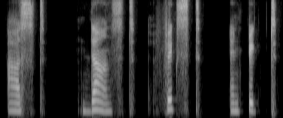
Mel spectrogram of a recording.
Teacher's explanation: Here, when the root words end with these sounds like f, s, k, sh, ch, and th, past tense ending pronounced as th, it is a voiceless sound. That means if you put your hand on your vocal cord, you don't feel the vibration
